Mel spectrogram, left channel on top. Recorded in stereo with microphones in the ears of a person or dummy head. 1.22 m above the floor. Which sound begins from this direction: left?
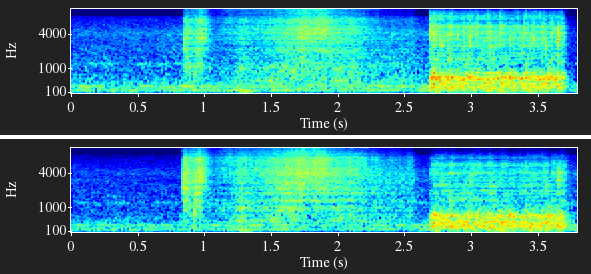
Boiling, at 2.7 s.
